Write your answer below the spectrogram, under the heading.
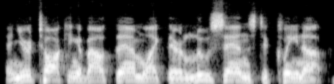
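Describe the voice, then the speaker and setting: An actor playing a seasoned, protective late-night radio host in a drama, with a firm, wry and deliberate delivery. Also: male voice, medium pitch, no echo, highs cut off, natural voice. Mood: indignant, protective.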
